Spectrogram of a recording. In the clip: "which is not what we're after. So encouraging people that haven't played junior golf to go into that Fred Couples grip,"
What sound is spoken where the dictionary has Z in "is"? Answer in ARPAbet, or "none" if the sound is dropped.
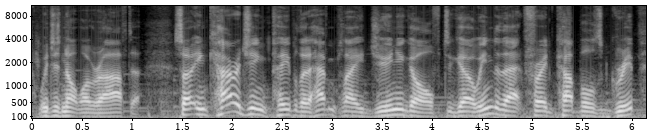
Z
